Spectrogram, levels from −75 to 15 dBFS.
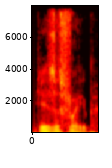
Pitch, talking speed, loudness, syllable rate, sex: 80 Hz, 270 wpm, -17 LUFS, 7.3 syllables/s, male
